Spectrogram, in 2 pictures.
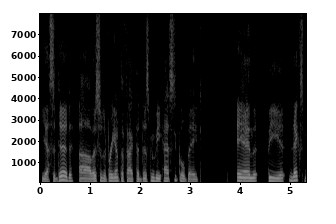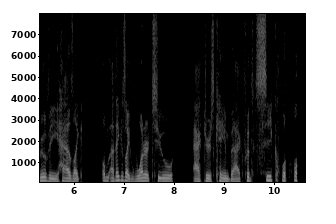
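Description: Guy hosting a chatty film podcast, kinda halting n repeats himself, mid-pitched, dry recording. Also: a little mellow, dry recording. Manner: halting, repetitive delivery. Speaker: podcast host. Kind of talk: casual movie review chat.

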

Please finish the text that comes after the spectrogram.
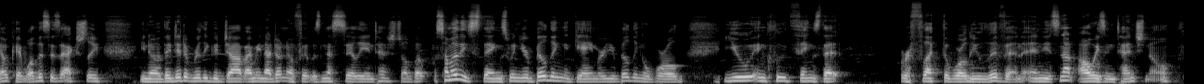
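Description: American guy on a podcast, talks fast, lots of ums and restarts. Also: medium pitch, warm tone. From United States. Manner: rambling, many fillers and restarts. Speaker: podcast co-host. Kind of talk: casual podcast chat.

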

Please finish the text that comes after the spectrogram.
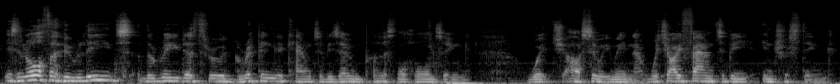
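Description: A man's voice: mid-range voice, normal speed, mellow. Guy hosting local radio in a small studio, kinda flustered, laughy. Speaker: radio host. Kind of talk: casual live radio chat. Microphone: studio microphone.

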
